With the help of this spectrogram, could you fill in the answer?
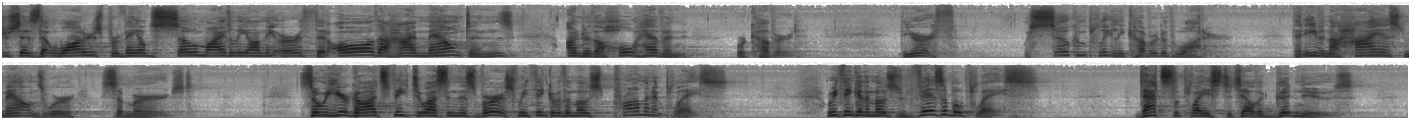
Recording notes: At Redeemer Presbyterian Church in Charleston, SC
